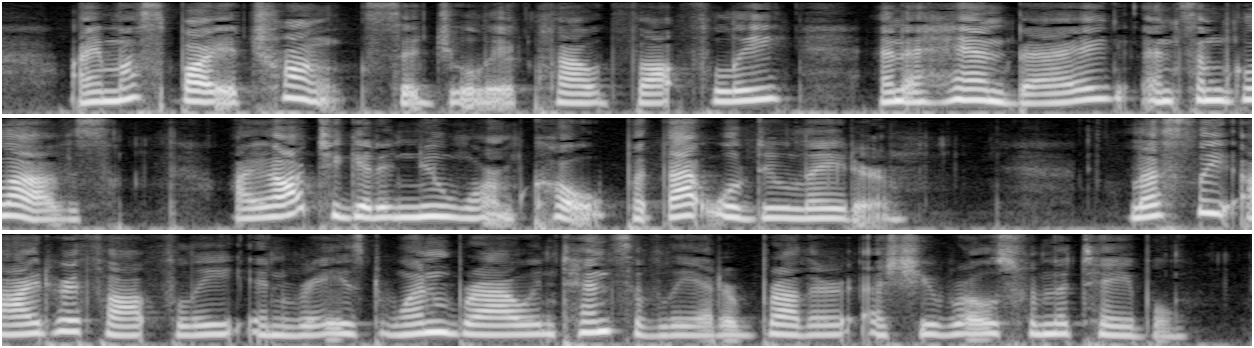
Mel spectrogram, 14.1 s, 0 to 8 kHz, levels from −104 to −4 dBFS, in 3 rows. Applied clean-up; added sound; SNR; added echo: none; none; none; none.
